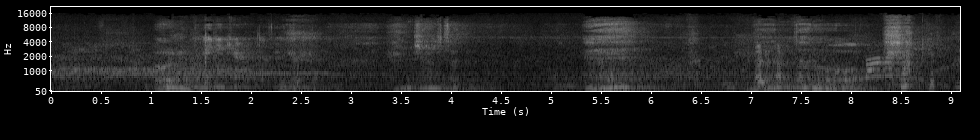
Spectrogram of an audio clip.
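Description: A young woman speaks into a microphone, heard through loudspeakers in a large hall.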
